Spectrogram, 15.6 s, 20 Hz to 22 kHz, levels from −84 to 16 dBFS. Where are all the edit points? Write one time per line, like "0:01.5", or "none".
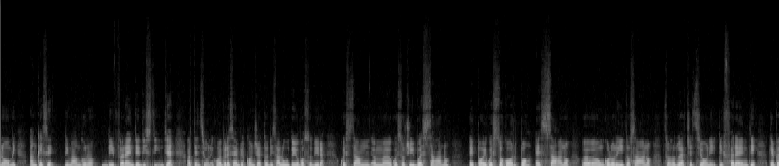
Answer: none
